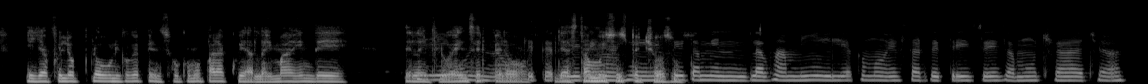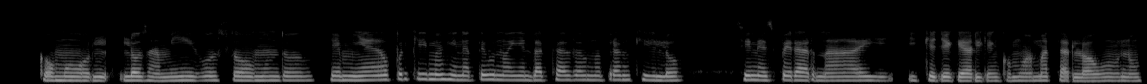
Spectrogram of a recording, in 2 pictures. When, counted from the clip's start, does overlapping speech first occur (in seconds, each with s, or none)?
4.2 s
